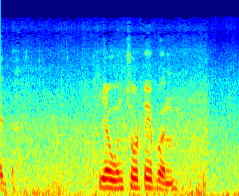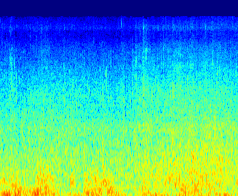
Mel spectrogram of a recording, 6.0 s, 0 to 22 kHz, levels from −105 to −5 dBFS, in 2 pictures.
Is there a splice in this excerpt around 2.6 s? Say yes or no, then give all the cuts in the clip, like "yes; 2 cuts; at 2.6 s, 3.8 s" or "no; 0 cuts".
yes; 1 cut; at 2.6 s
